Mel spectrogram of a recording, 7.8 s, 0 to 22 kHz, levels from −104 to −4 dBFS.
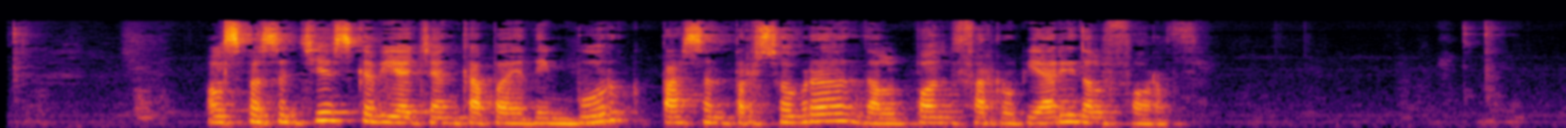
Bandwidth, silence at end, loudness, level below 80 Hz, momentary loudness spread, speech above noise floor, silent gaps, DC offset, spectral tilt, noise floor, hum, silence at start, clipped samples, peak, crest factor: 11.5 kHz; 0.35 s; -23 LUFS; -64 dBFS; 12 LU; 44 dB; none; under 0.1%; -2.5 dB/octave; -69 dBFS; none; 0.05 s; under 0.1%; 0 dBFS; 26 dB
